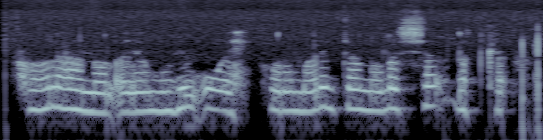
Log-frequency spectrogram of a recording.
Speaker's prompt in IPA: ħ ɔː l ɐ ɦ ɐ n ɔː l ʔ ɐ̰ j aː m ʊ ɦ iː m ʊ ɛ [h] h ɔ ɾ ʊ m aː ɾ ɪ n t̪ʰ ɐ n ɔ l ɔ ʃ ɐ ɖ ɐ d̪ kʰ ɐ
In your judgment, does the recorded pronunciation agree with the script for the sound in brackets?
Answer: yes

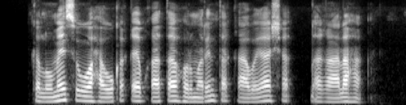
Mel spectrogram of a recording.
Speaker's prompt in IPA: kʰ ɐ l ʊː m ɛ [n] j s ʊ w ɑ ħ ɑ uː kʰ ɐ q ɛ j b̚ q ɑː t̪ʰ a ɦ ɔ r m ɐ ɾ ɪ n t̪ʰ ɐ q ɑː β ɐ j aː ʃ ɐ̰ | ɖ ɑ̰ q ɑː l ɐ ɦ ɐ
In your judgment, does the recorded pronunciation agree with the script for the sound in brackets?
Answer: no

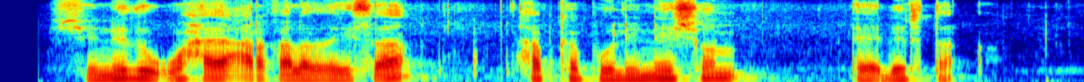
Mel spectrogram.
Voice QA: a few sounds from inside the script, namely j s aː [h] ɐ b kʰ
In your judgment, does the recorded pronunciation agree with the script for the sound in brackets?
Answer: yes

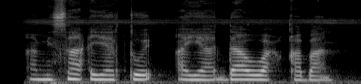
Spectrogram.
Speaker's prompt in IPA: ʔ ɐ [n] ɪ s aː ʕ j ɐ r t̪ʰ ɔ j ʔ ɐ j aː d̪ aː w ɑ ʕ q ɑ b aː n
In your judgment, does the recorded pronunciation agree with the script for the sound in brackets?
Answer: no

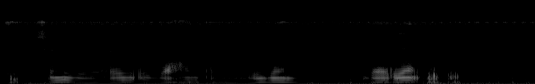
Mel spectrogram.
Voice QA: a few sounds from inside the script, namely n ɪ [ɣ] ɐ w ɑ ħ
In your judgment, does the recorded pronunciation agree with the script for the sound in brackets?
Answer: no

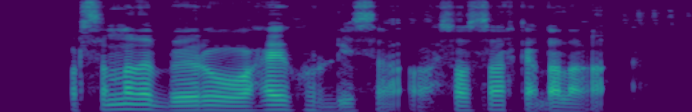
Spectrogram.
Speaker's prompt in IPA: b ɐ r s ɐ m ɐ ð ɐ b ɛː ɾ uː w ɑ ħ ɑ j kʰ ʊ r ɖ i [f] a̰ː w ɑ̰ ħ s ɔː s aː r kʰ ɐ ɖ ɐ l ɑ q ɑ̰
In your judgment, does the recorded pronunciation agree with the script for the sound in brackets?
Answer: no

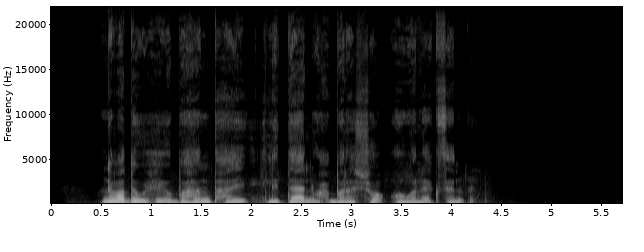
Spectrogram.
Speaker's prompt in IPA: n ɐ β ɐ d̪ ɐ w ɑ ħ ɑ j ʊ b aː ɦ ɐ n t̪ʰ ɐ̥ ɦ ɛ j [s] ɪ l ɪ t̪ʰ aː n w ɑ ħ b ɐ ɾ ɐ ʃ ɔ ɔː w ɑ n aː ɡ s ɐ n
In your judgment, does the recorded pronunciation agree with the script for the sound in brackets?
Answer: no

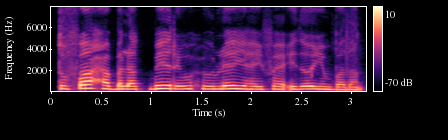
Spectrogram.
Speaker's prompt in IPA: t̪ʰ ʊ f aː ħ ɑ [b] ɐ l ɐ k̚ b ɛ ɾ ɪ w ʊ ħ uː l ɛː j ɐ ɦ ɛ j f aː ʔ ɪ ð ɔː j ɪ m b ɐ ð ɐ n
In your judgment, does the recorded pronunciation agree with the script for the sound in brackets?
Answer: yes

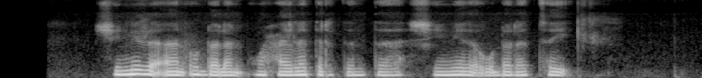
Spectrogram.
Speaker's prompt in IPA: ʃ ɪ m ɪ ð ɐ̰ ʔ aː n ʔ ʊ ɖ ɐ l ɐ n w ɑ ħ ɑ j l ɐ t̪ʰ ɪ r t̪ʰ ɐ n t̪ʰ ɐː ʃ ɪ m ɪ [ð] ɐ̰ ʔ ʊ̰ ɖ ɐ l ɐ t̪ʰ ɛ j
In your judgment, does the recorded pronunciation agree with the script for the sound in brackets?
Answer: yes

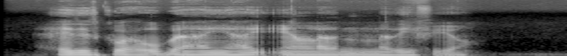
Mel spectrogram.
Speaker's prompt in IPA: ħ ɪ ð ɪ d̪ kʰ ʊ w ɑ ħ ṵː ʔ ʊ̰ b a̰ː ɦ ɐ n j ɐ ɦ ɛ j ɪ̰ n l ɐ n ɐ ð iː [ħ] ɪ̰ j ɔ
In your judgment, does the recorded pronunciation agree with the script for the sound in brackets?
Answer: no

